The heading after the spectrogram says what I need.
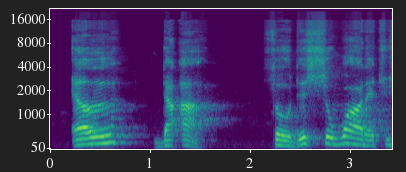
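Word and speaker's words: אֶלְדָּעָה: The aleph is mute. Lamed makes what sound? The L sound. El Da'a.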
